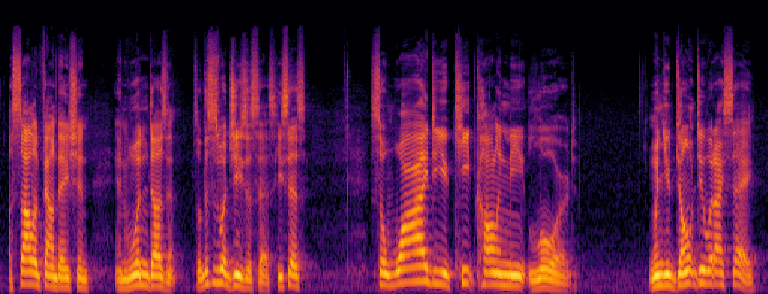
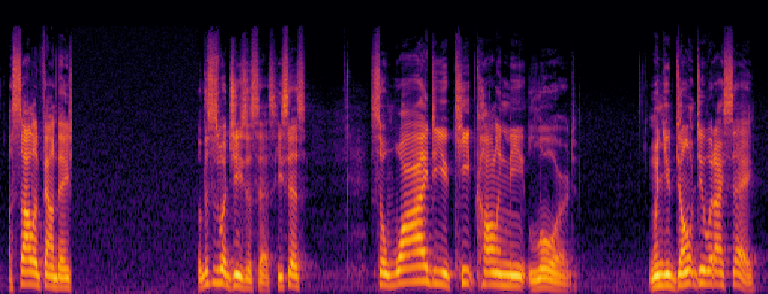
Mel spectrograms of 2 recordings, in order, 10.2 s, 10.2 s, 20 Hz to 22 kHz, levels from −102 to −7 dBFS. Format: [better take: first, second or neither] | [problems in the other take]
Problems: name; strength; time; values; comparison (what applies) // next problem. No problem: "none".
first | audio cutting out; at 1 s for 1.5 s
